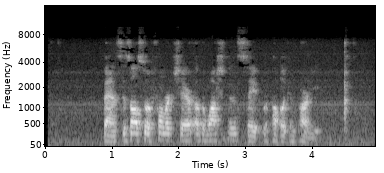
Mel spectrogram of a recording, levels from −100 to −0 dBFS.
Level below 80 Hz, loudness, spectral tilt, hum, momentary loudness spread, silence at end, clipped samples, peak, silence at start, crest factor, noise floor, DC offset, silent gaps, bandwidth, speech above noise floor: -54 dBFS; -20 LUFS; -5 dB/octave; none; 17 LU; 0.4 s; under 0.1%; -2 dBFS; 0.9 s; 20 dB; -51 dBFS; under 0.1%; none; 7.6 kHz; 32 dB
